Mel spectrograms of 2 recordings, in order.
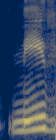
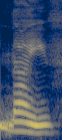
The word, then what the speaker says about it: naive: नाइव, नेव नहीं, नाइव, NAIVE, नाइव।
